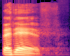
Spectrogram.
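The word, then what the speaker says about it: betev (בית אב): In Hebrew, father's house means, or it's pronounced betev.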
